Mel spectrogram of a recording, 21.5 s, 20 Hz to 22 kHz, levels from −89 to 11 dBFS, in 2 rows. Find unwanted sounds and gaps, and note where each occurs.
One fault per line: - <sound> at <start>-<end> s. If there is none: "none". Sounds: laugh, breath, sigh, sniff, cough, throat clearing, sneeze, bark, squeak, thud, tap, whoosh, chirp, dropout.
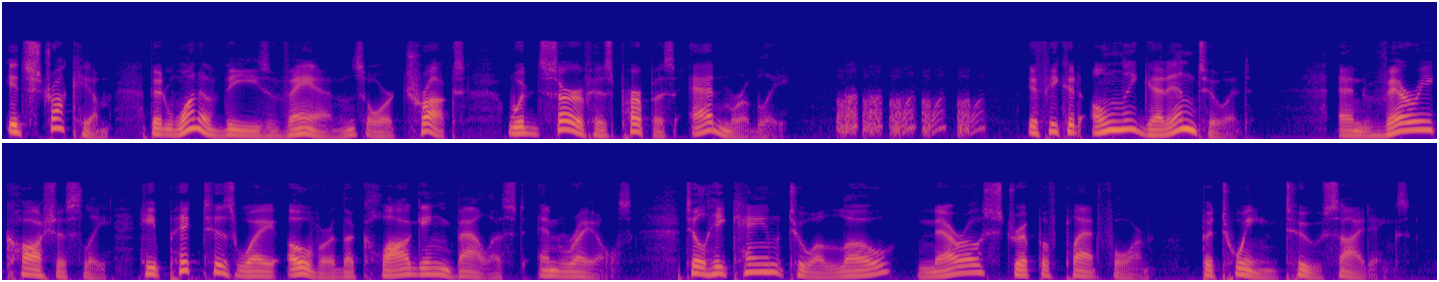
- laugh at 6.3-7.4 s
